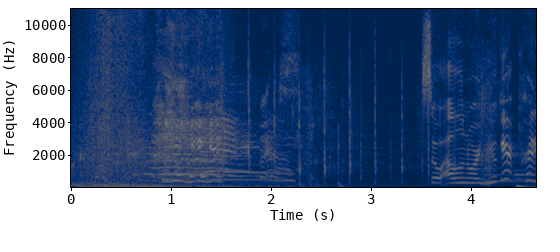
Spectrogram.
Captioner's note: laughing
